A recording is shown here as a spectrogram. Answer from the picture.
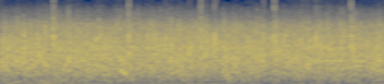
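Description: Steady, dense applause from many hands, a continuous bright crackle of clapping that holds at an even, fairly loud level throughout with no voices over it.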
